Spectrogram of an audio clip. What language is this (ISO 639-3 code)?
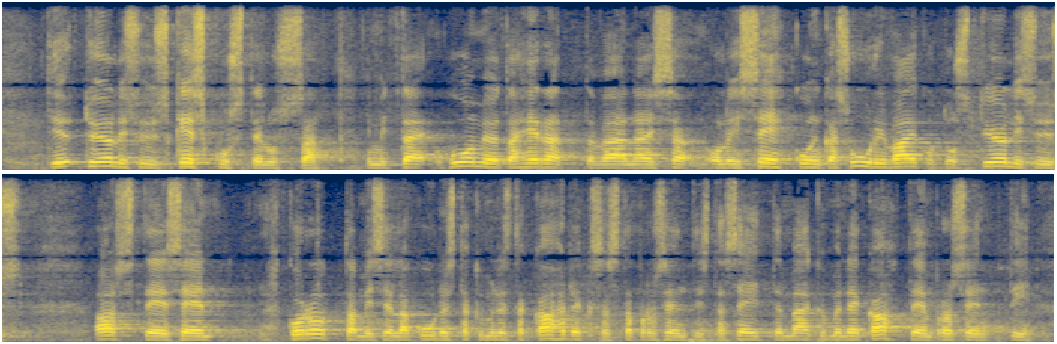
fin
